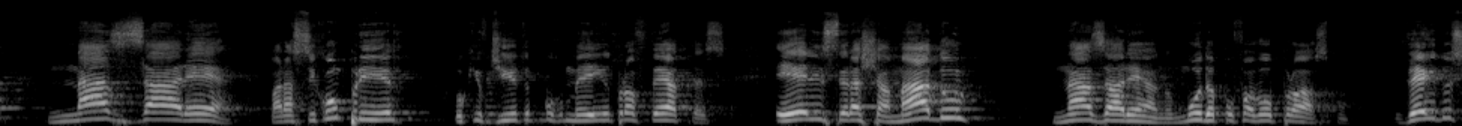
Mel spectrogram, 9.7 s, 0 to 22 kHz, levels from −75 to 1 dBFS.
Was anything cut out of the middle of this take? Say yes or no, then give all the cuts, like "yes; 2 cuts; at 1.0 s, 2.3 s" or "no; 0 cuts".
yes; 2 cuts; at 3.2 s, 4.1 s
